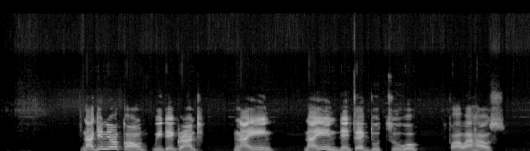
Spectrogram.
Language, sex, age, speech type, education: Nigerian Pidgin, female, 30-45, spontaneous, tertiary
